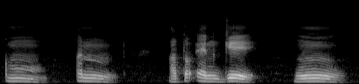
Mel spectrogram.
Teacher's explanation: atau nasle area jadi seperti m n atau ng ng itu kita ciptakan udara keluar lewat hidung · kita ciptakan udara keluar lewat hidung sehingga bunyi ini menjadi bunyi nasal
